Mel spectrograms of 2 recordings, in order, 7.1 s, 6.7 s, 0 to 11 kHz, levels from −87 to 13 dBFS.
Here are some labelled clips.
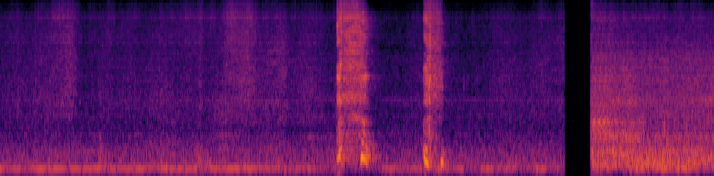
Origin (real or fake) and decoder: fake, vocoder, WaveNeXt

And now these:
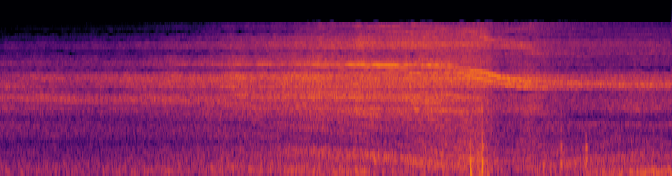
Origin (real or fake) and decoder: real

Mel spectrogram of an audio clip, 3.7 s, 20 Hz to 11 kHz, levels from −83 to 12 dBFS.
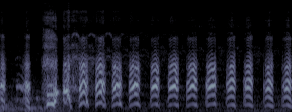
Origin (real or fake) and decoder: fake, vocoder, WaveNeXt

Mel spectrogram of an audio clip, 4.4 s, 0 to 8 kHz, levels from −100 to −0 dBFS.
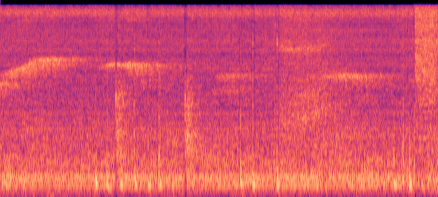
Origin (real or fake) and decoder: fake, vocoder, WaveNeXt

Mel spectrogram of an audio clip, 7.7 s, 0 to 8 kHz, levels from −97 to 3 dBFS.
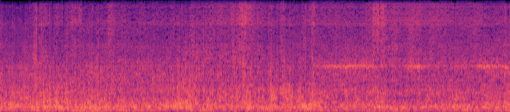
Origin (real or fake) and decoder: fake, vocoder, WaveNeXt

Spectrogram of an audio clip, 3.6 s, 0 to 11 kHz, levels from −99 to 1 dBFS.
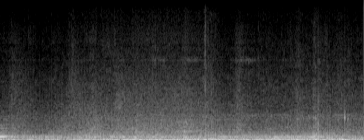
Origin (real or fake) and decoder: fake, vocoder, WaveNeXt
